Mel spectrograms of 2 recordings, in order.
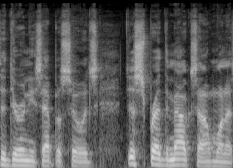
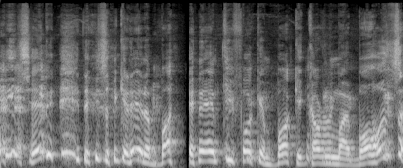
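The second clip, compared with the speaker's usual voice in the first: high, laughing delivery of a punchline; cracking up; 9 semitones higher, 4 dB louder than usual. Real, not acted. Friend delivers Al's final absurd detail, cracking up. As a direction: barely get it out for laughing.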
